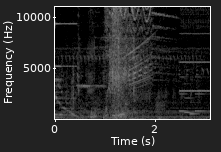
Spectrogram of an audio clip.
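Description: A sword swings with a bright magical whoosh.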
